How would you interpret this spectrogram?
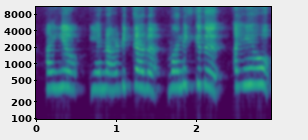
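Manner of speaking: put-on a girl shrieking as the belt hits her; screaming in pain. A narrator's reading. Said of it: "அவள் அலற".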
